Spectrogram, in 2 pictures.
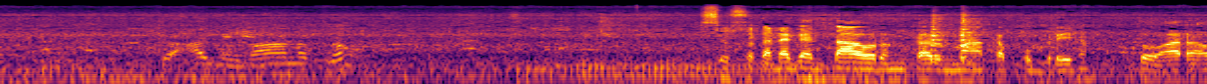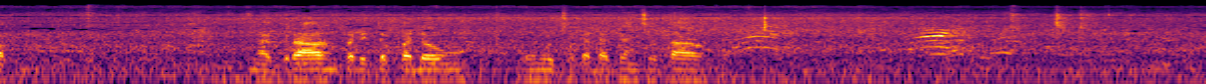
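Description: Men talk and call out loudly nearby outdoors.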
